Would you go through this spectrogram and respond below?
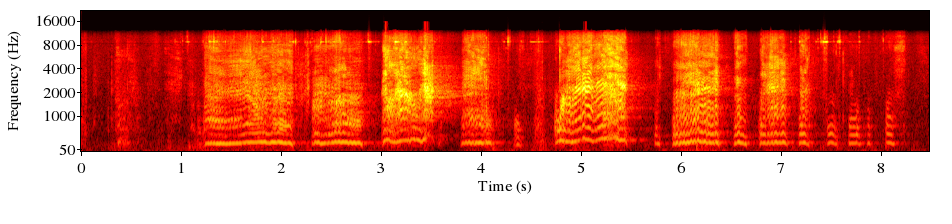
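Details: A small 8-month-old female Yorkshire terrier growls in long, wavering, raspy bursts while playing with her toy, trying to sound scary so her owner can't take it.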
